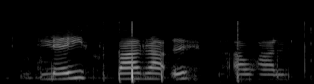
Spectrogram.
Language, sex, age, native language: Icelandic, male, 9, Icelandic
